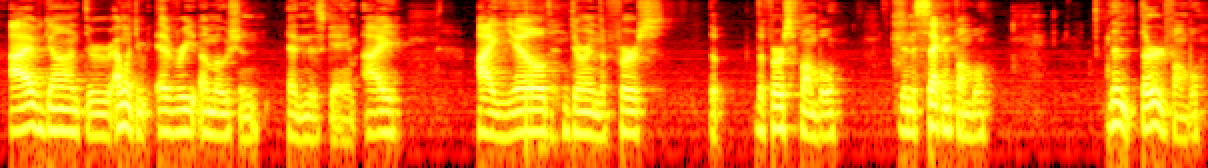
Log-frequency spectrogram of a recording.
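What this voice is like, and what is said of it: Strained voice cutting in and out. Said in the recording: “My voice keeps going in and out because of them Cowboys.”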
